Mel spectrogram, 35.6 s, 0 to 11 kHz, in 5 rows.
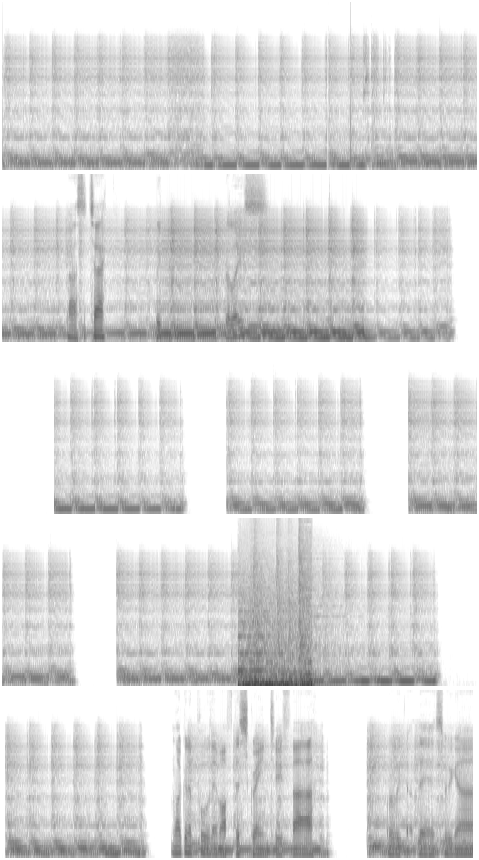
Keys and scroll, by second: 14.9 space, 15.0 space.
